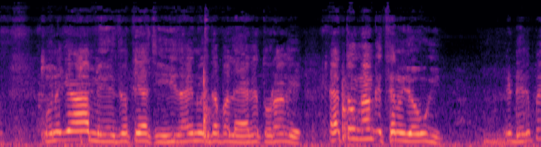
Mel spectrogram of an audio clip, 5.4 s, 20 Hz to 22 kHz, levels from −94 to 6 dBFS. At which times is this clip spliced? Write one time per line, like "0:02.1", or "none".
none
